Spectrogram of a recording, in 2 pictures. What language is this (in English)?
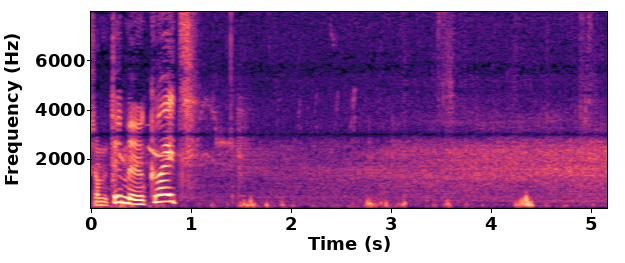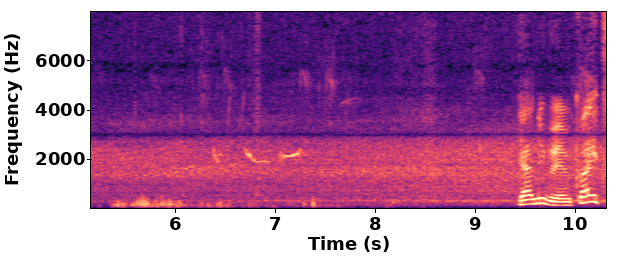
Dutch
